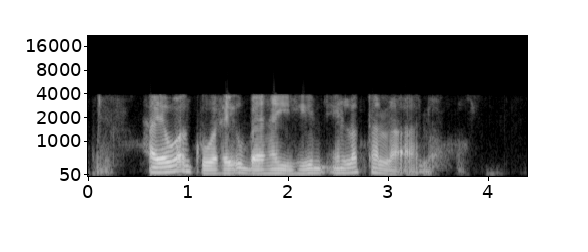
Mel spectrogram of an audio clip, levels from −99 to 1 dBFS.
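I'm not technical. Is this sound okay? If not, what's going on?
No. Throughout, the speech has G.729 codec damage: a low-rate phone-call compression that sounds muffled and rough, with a buzzy, synthetic edge rather than the clean dullness of a plain phone line.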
